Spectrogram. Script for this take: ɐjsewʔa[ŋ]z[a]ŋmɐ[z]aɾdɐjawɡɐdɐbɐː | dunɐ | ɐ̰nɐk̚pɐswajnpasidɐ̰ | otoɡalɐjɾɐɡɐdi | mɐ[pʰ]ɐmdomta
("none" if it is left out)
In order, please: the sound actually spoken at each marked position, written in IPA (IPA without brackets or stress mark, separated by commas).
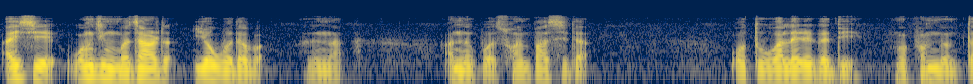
ŋ, i, z, pʰ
